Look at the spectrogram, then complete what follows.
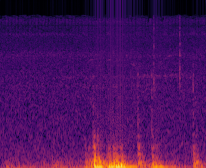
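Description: Low thumps and rumbles of movement in a kayak, starting about a second in and carried through the hull, with a few faint ticks after.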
